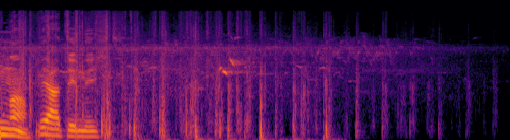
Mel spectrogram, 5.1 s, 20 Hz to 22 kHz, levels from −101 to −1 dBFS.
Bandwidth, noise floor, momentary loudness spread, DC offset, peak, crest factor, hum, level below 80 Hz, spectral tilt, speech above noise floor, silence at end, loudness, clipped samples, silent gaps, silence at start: 16 kHz; -74 dBFS; 23 LU; under 0.1%; -12 dBFS; 22 dB; none; -60 dBFS; -5 dB/octave; 45 dB; 1.5 s; -33 LUFS; under 0.1%; none; 0 s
